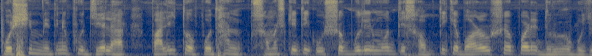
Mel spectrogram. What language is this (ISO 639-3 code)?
ben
